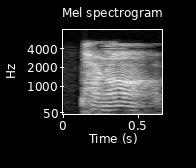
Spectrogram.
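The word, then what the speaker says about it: फणः: It is not phana. Okay, not F. F pronunciation is not there in Sanskrit. Okay, P. Only P pronunciation.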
